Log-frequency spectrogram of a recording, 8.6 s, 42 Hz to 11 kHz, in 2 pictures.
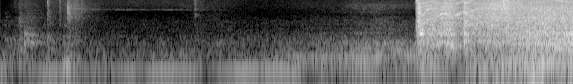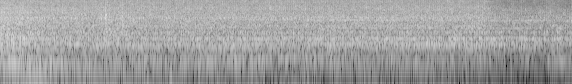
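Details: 2005 Nissan Murano under misfire diagnosis with no code, after an ignition coil swap. The starter cranks briefly, the engine catches at once and settles into a steady, even idle with no stumble; all cylinders firing. Normal idle.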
